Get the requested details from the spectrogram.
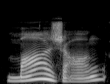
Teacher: I usually heard it with stress on the first syllable, mahjong, but in Merriam-Webster, they showed it with stress on the second syllable as one of the first entries, and that means it's more common.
